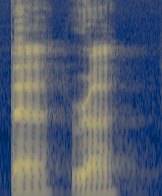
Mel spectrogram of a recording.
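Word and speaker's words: Bereshit (בראשית): Okay, so this Bereshit.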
